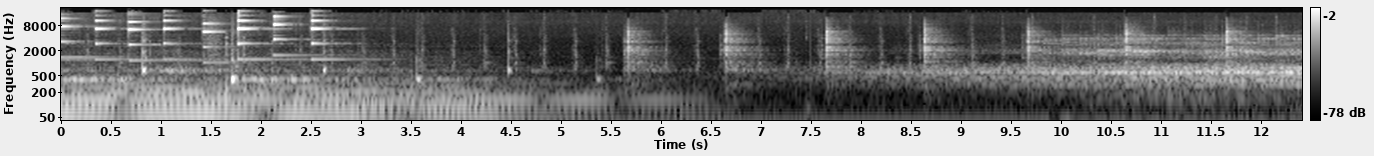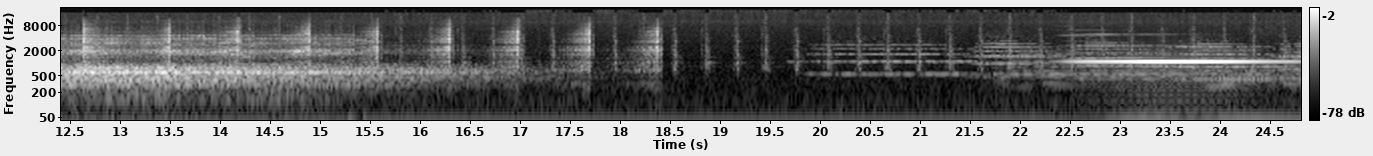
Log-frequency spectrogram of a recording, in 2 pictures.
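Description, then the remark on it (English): A clock ticks steadily, about once per second, its crisp ticks sounding over a low eerie drone after a brief musical opening, then fading toward a soft tonal swell at the end. “Sir, the clock isn't for sale.”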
